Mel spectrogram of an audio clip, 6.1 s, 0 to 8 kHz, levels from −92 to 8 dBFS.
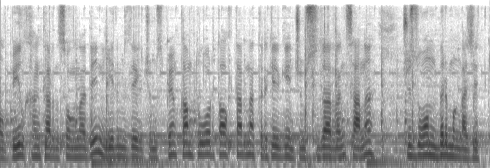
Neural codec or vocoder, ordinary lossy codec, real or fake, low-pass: none; MP3, 64 kbps; real; 7.2 kHz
